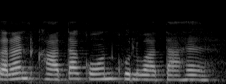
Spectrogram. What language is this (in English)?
Hindi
